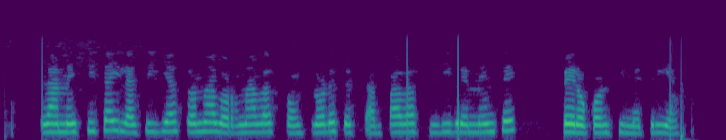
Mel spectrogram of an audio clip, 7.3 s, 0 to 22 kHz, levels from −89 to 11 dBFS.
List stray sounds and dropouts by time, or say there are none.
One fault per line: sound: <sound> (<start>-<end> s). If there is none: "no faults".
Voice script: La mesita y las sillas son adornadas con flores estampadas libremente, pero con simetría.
no faults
